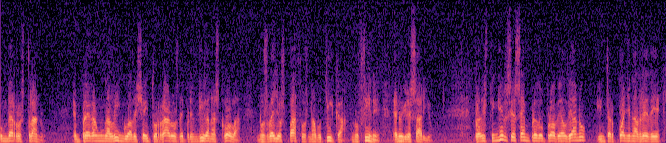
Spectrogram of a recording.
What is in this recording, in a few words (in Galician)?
poesia castrapo recitada; poesia na noite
